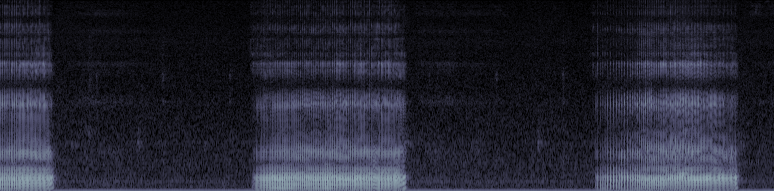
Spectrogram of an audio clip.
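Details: Asleep, the French Bulldog Berti gives three loud rattling snores, each lasting about two seconds, spaced by quiet gaps of roughly three seconds in a small indoor room.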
